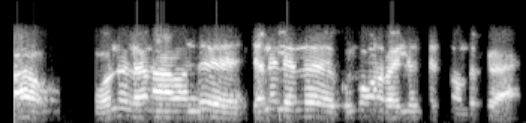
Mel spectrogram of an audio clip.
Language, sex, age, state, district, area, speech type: Tamil, female, 30-45, Tamil Nadu, Tiruvarur, urban, conversation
